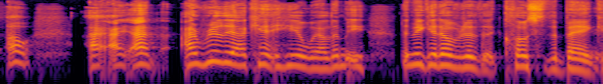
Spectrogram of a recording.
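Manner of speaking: high put-on calling voice; imitated distant reply. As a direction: call back apologetically from a boat. Boatman calling back.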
